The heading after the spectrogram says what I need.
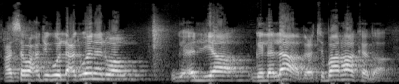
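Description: Bright high-voiced teacher, echoey room. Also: male voice, fast talker. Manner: explanatory, quizzes his students. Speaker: teacher of Arabic grammar. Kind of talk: classroom lecture. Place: classroom with students.

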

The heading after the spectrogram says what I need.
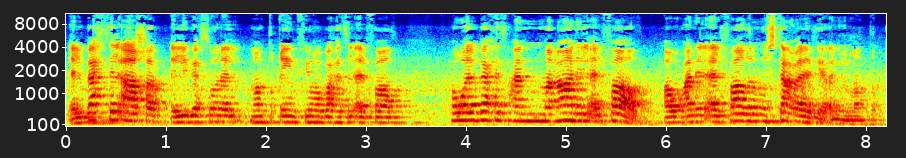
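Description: A man with an Iraqi Arabic accent teaching a logic lesson, often asking his students whether the point is clear. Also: high voice, sharp tone, a little hiss or hum. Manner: asks students checking questions. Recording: echoey room with faint ambience.

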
